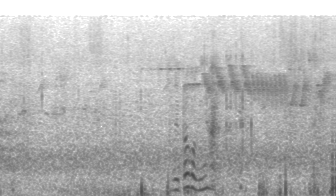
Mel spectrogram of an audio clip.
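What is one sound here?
A horse moves through tall grass, rustling it.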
